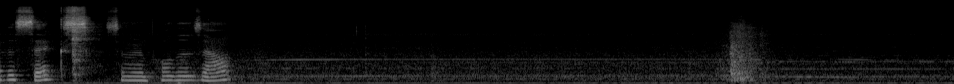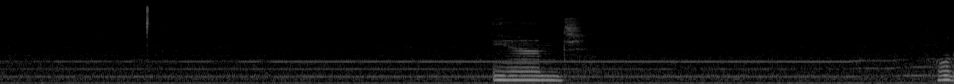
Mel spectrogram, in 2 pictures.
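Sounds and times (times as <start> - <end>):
ice machine humming: 0.0 - 19.0.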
